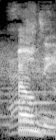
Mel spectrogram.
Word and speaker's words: Lynnsey: And am I pronouncing your name correctly, Lindsay? You are Lindsay. I spelled like Lindsay. It smelled very phonetic. Yes, it is very phonetic.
